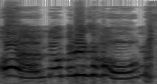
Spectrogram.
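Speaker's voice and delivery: put-on Italian accent, very high. Speaking to the party at a ruined house: Italian Luigi voice. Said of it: "your Italian Luigi impression just kind of echoes".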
